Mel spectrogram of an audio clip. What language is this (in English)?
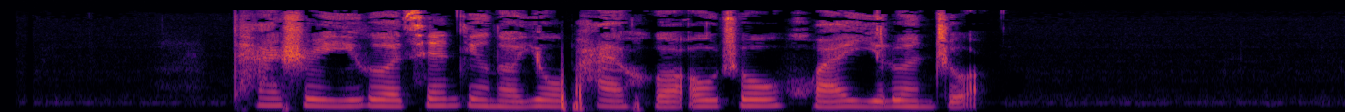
Chinese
